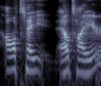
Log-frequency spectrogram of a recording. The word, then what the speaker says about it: Altair: The party returns triumphantly to Altair. Is that how you pronounce it?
